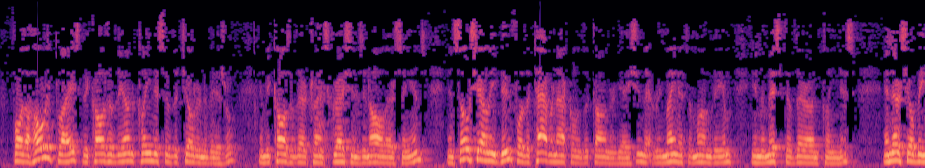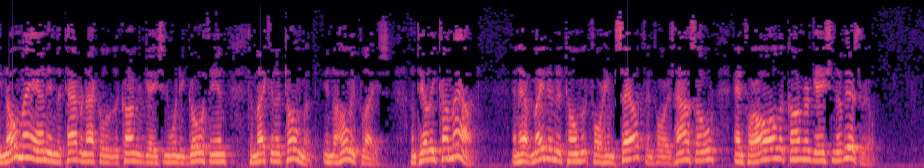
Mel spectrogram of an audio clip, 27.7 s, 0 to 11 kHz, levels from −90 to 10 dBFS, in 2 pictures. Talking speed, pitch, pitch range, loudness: 190 wpm, 140 Hz, 120-155 Hz, -13 LUFS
